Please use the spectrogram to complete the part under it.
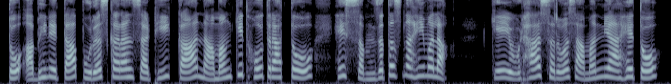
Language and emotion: Marathi, disgusted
